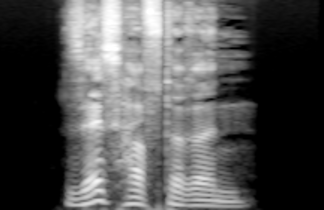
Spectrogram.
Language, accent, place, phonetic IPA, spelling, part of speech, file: German, Germany, Berlin, [ˈzɛshaftəʁən], sesshafteren, adjective, De-sesshafteren.ogg
- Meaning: inflection of sesshaft: 1. strong genitive masculine/neuter singular comparative degree 2. weak/mixed genitive/dative all-gender singular comparative degree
